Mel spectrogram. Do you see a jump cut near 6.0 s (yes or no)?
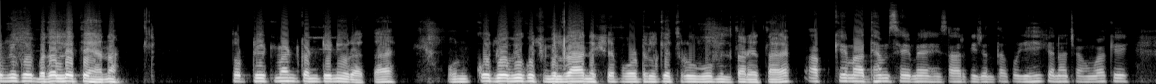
no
